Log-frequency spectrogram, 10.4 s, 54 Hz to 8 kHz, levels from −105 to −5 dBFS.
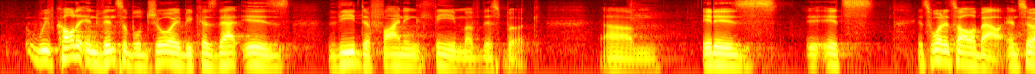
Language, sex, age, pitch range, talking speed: English, male, 20-39, 90-115 Hz, 145 wpm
